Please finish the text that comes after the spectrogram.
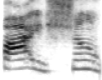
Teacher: A semivogal, turma, ela se apoia na vogal, trazendo um som mais fraco. Quando você fala paixão, você vê que o A, ele é pronunciado com mais força. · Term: ditongo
